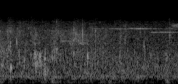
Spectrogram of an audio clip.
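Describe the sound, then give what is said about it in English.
A small stream flows steadily at a stream crossing, a broad, even rush of water with faint bright trickles and splashes mixed in, holding at a constant moderate level with no voices. “Okay, we got a small stream crossing here.”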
